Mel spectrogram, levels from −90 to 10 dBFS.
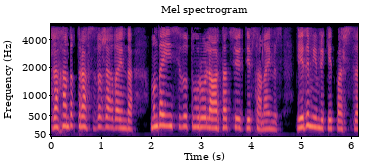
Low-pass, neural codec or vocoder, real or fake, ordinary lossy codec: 5.4 kHz; none; real; AAC, 24 kbps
